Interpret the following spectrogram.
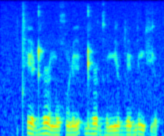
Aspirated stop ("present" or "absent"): present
